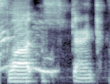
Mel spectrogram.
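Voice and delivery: mock Valley Girl insults through laughter. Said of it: "I was doing that voice".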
